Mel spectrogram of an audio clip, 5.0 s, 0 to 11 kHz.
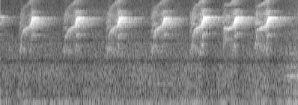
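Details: White-rumped shama singing at the end of the breeding season: a clear whistled phrase, rising then sliding high, repeated about every 0.7 seconds, seven times, over a low steady background rumble.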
